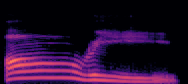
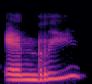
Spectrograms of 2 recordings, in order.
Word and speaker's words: Henry: bola tadi tieri Henry Padahal dia orang Perancis sebenarnya pengucapannya tieri ori angry Jadi bukan Enri angry Oke kita lanjut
